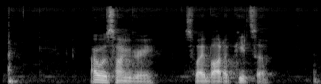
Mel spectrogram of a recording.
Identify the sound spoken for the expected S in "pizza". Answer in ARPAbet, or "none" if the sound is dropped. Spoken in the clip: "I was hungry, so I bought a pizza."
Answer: S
